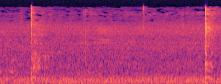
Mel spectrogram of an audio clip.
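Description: Punches landing on focus mitts: a sharp slap about a third of a second in and another at the very end, over a steady low vehicle rumble.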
